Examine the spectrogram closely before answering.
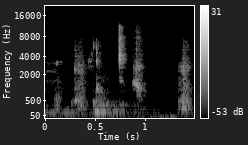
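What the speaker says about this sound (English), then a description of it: "I hear somebody chewing." Someone chewing during an online city planning commission call, a few soft irregular mouth sounds over about a second, then a brief pause and one more chew, faint and close to the microphone.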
